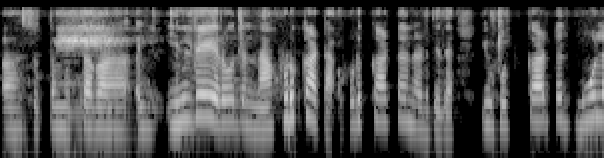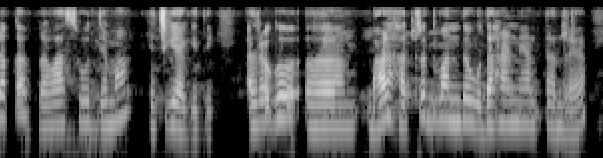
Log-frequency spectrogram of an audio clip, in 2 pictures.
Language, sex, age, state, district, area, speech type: Kannada, female, 18-30, Karnataka, Dharwad, rural, spontaneous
